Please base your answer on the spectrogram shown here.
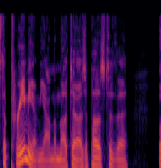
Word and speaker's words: Yamamoto: wetsuits out of help me, how do you pronounce the rubber, the Japanese rubber? Yamamoto? Yeah, Yamamoto.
